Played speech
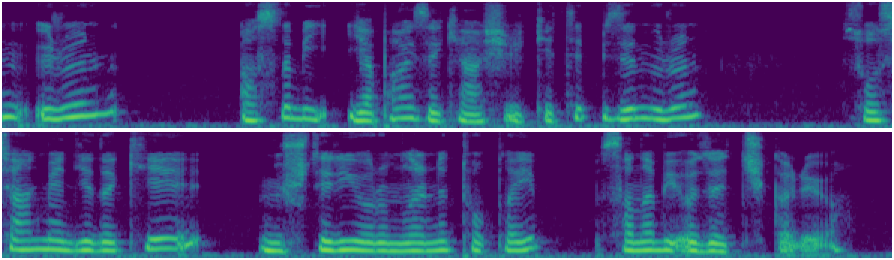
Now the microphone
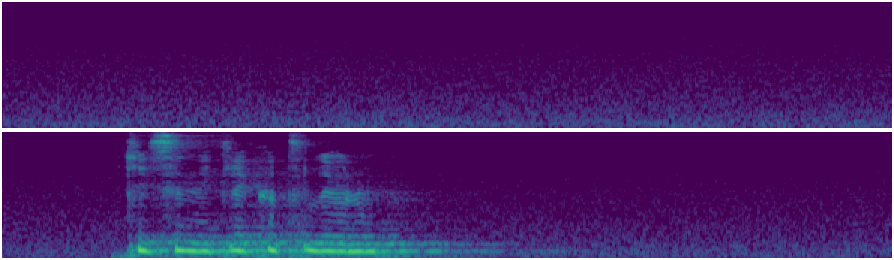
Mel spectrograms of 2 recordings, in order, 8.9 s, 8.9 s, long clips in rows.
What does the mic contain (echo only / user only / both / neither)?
user only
